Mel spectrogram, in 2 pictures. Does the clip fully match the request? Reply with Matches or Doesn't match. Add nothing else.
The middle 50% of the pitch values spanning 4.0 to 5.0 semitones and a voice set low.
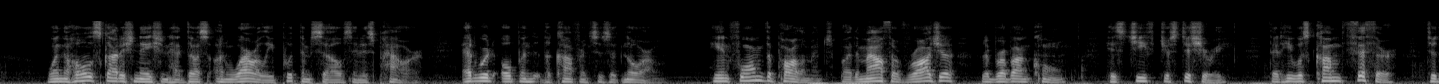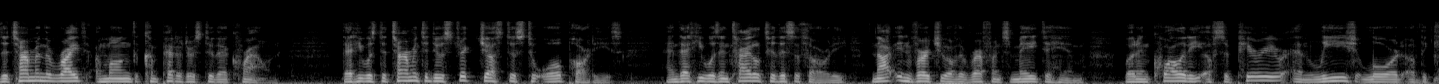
Matches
